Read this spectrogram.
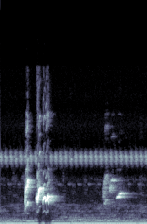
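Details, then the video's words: Sooty-headed bulbul (kutilang) giving loud gacor song to get silent birds singing: a sharp burst of three bubbly whistled notes, then after a pause a soft two-note phrase, with a background hum and high whine. "Suara burung kutilang gacor keras jelas bikin kutilang omyokan macet malas bunyi auto bunyi gacor"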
